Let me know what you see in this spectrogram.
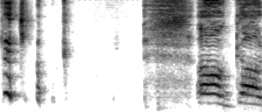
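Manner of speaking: giggling, laughing through the words. Reading out a username from forwarded emails, laughing while talking. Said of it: "I shouldn't be laughing".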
